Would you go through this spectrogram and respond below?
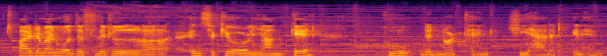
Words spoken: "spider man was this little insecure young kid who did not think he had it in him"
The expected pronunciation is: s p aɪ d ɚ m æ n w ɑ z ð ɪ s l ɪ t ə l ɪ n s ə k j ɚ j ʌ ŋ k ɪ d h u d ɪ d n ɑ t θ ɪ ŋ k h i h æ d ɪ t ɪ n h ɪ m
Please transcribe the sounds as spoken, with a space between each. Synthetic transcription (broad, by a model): s p aɪ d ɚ m æ n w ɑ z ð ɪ s l ɪ t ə l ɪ n s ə k j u j ʌ ŋ k ɪ d h u d ɪ d n ɑ t t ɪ ŋ k h i h æ d ɪ t ɪ n h ɪ m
